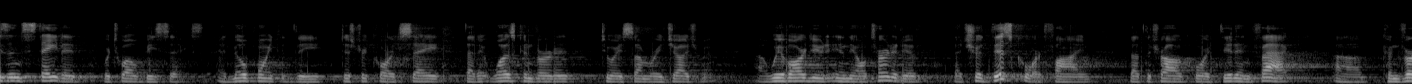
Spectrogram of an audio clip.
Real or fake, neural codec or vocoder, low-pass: real; none; 7.2 kHz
